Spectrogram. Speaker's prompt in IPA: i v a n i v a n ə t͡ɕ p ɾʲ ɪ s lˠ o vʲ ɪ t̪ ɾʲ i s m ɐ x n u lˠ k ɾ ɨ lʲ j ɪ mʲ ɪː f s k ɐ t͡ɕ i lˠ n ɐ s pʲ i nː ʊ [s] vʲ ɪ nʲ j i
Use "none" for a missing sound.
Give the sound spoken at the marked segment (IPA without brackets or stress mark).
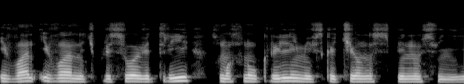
s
